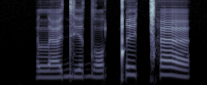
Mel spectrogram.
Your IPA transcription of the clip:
l æ˩˧ dʲ ɛ˩˧ d ɔ˩˥ ǃ e˧˩ ǀʰ æ˧˩

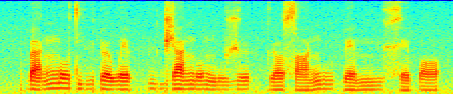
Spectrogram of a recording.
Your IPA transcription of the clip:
ɓ a˩ ŋ͡m o˥ t j y˨ ɗ œ˨ w ɛ˨ pː y˦ d͡ʒ a˦ ŋ o˦ ŋ u˨ ʒ ø˦ kː ø˨ sˤ a˩ ŋ u˥ ɓ ɛ˩ mː y˨ x ɛ˩ p ɔ˨

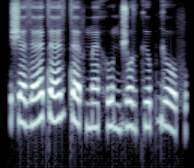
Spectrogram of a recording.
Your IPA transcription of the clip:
ʃ ɛ˧˩ z ɛː˨˥ t ɛː˨˥ z t ɛː˧˩ f m ɛ̃˧˩ h u˧˩ n d͡ʒ o˧˩ z kʲ o˨˥ p ɡʲ oː˧˩ f

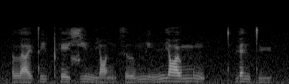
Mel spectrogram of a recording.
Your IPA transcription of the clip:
l a˧˥ ɪ̯ t̪ i˥˧ pʰ e˥˧ ɪ̯ ɕ i˥˩ n̪ j ɑ̰˨˩ ŋ s ɹ̩˧˥ m i˧˥ n n̪ j ɑ˥ ʊ̯ m ʊ˥˩ ŋ | t̪ʰ ɥ ɛ˥˩ n t̪ y˧˥

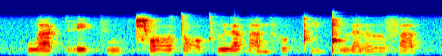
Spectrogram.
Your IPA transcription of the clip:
w a˦˥ k̚ p r e˦˥ k̚ f uː˦˥ k̚ t͡ɕʰ ɔː˧ t ɔː˨˩ kʰ l ɯ˧ a̯ p a˩˦ n h o˦˥ k̚ pʰ i˨˩ t̚ kʰ w ɯ˩˦ a̯ l ɤː˥˩ f a˥˩ p̚

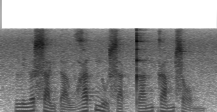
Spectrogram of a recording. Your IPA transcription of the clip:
l i˧˥ ə̯ s a˨˩ j ɗ a˨˩˨ w ɣ a˦˥ t̚ n u˨˩˨ s a˨˩ k̚ t̪ a˧˥ n k a˧˥ m s ɔ˨˩˨ m

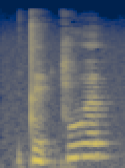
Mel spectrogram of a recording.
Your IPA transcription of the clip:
t̪ e˨˩ k̚ c u˧ ə̯

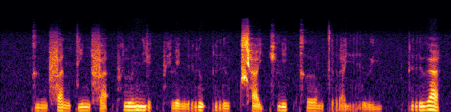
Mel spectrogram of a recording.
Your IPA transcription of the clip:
k ɯ˩˦ ŋ f a˨˩ n t i˧ n f a˨˩ ʔ pʰ l u˥˩ n j e˨˩ k̚ pʰ l e˨˩ n r u˦˥ ʔ p r ɯː˨˩ p̚ t͡ɕʰ a˨˩ j kʰ l i˦˥ t̚ kʰ ɤː˧ m t r a˩˦ j r ɯː˦˥ j | p r ɯ˥˩ a̯

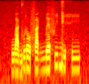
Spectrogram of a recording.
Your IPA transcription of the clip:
w a˨ ɡ u˧ ɾ o˧ f a˧ ɡ͡b ɛ˧ f i˦ ɡ i˧ h i˦

